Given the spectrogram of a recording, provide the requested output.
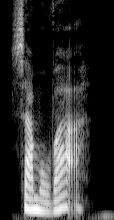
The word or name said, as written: samovar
